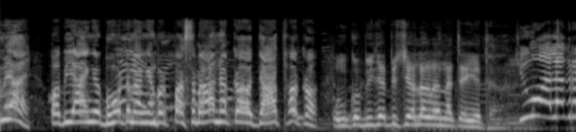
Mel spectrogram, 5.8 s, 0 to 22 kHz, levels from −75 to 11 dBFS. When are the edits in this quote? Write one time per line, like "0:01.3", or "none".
0:03.2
